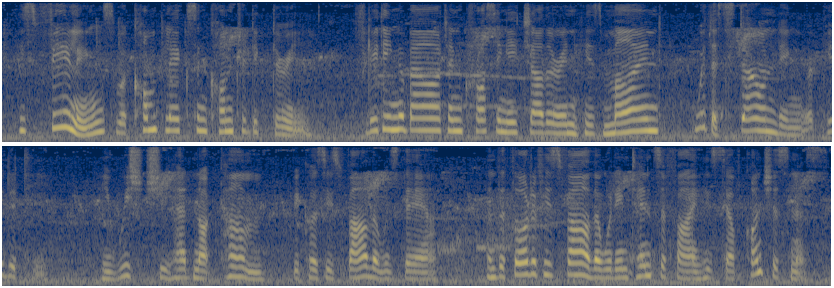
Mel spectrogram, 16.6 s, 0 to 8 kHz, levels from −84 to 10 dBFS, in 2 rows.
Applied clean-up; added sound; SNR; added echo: none; Cricket / Chicken, rooster; 15 dB; none.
